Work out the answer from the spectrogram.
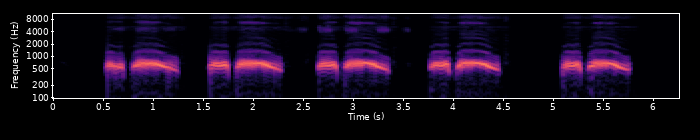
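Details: Spotted dove lure call: paired coos, a short note then a longer falling one, repeated about once a second in five even pairs, clean with no other sounds.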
